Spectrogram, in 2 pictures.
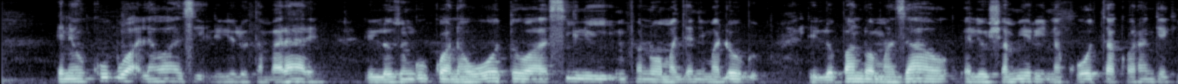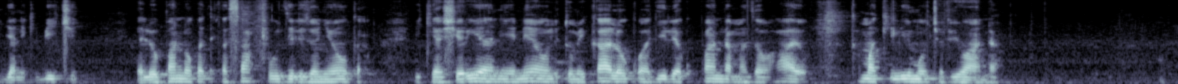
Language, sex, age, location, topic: Swahili, male, 25-35, Dar es Salaam, agriculture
